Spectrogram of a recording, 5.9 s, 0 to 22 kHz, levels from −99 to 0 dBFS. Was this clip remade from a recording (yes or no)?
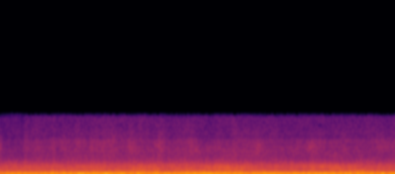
yes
